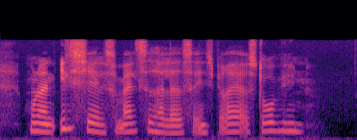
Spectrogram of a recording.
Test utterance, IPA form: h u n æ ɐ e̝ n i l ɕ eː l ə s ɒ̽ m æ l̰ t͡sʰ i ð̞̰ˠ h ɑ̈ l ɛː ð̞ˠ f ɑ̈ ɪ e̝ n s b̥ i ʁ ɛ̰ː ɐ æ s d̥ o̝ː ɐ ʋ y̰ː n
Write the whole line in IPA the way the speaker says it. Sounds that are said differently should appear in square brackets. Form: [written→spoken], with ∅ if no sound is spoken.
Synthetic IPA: h u n æ ɐ e̝ n i l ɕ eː l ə s ɒ̽ m æ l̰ t͡sʰ i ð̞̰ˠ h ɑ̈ l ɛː ð̞ˠ [f→s] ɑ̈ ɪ e̝ n s b̥ i ʁ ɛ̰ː ɐ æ s d̥ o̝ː ɐ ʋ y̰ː n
